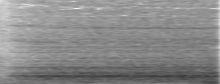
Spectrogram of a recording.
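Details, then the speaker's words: Veterinary anaesthetic machine: steady rushing hiss as the red emergency oxygen button on top is pressed, sending pure oxygen from the cylinder into the circuit. "there you'll notice on the very top of the anesthetic machine there is a a red knob um if we press that"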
